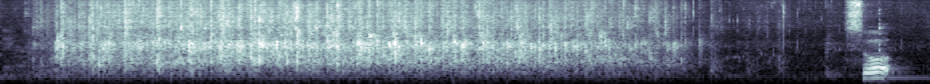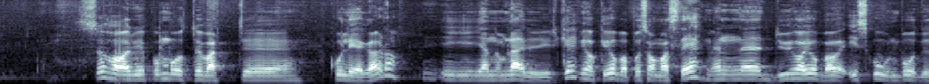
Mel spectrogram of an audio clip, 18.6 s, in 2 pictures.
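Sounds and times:
small round of applause: 0.2s - 8.0s
speech: 8.6s - 9.0s, 10.2s - 18.5s.

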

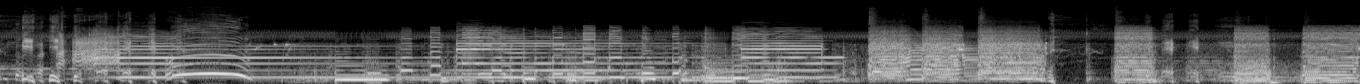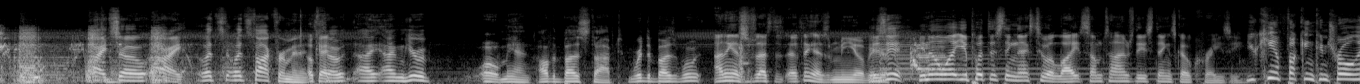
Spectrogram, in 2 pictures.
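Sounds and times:
laughter: 0.0s - 2.3s, 10.4s - 13.0s
electric guitars playing licks: 0.0s - 17.8s, 18.8s - 26.1s
speech: 0.2s - 2.1s, 14.6s - 27.1s.

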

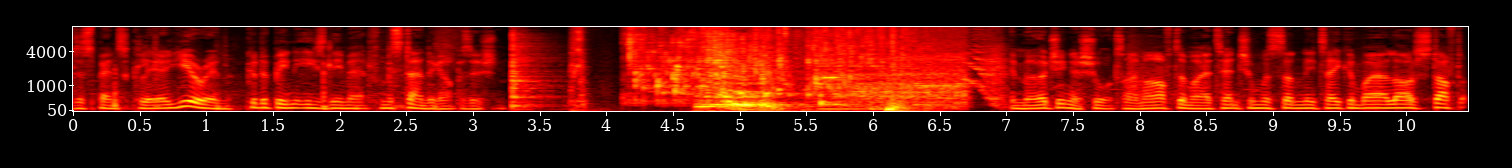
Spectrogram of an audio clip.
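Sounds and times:
speech: 0.0s - 3.9s, 7.1s - 10.4s
toilet flushing: 4.2s - 6.8s.

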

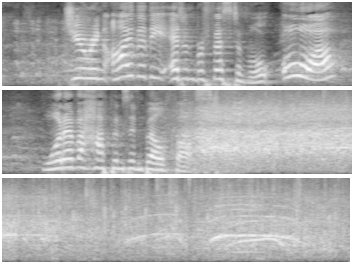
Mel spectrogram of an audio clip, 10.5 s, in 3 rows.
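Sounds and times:
laughter: 0.0s - 0.8s, 5.2s - 8.0s
speech: 0.6s - 5.6s
crowd applause: 5.6s - 10.4s
high whooping cheers: 6.5s - 10.4s.

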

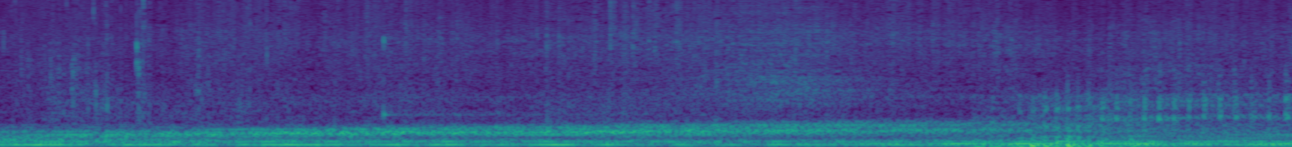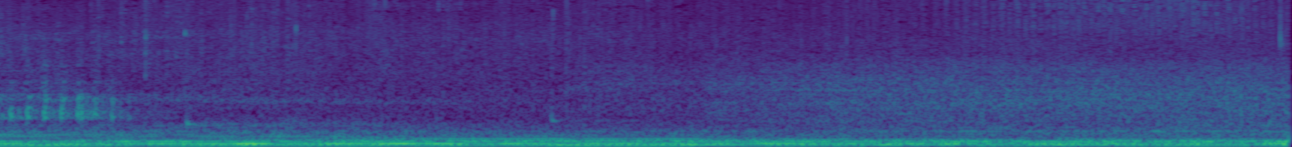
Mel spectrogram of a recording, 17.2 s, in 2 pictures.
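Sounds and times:
alien hive ambience deep rumble: 0.0s - 17.2s
low droning tones: 0.0s - 17.2s.

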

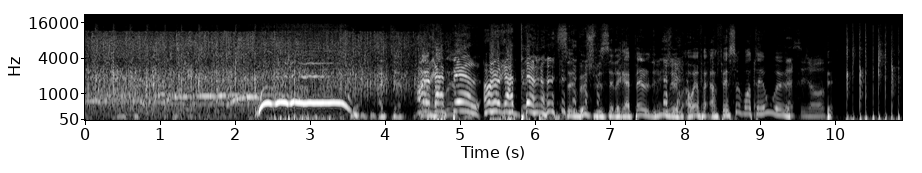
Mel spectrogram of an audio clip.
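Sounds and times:
applause sound effect: 0.0s - 4.9s
speech: 4.6s - 10.1s
laughter: 5.9s - 8.4s.

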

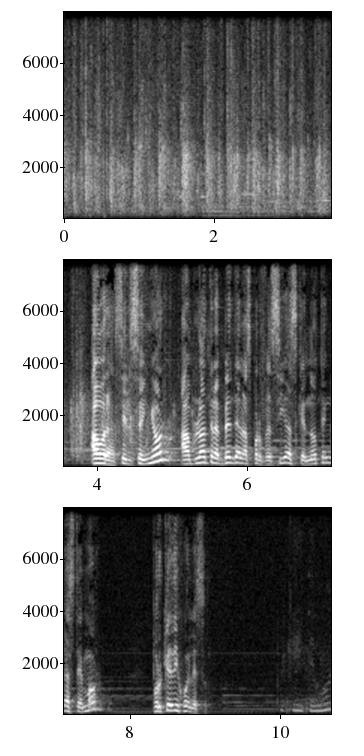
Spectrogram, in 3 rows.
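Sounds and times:
audience applause: 0.0s - 6.4s
speech: 3.9s - 7.7s, 8.3s - 9.2s, 10.2s - 10.6s.

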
